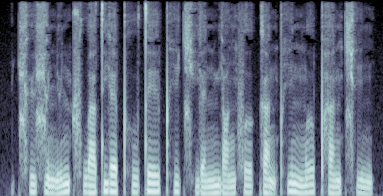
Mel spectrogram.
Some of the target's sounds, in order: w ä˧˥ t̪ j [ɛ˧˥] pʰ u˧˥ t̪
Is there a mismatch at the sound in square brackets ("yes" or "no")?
yes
